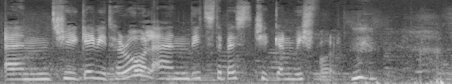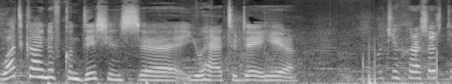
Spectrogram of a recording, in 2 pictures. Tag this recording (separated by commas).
Speech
